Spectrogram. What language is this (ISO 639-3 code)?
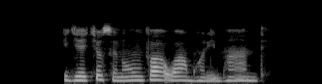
kin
